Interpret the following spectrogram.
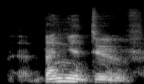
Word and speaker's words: Beinn Dubh: called a nominal butcher the pronunciation mark it's a benya Diouf i think i say it's bei in in Dubh and ph is usually a soft v and gaelic so let's do the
